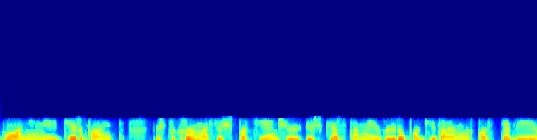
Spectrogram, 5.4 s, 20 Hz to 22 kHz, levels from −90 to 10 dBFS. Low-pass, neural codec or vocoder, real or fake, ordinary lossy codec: 3.6 kHz; none; real; MP3, 32 kbps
